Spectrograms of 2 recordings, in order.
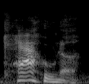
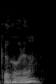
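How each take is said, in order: First: The stress is on the first syllable. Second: The stress is on the second syllable.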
